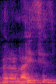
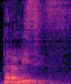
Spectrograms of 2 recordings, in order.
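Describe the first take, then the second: First: The third syllable is said as 'lai'. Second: The third syllable is said as 'li'. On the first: This is the common everyday pronunciation. The speaker calls it wrong. "প্রচলিত উচ্চারণে আমরা প্যারালাইসিস বলি" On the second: This is the dictionary standard pronunciation. The speaker calls it right. "Dictionary সিদ্ধ standard pronunciation হলো প্যারালিসিস"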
